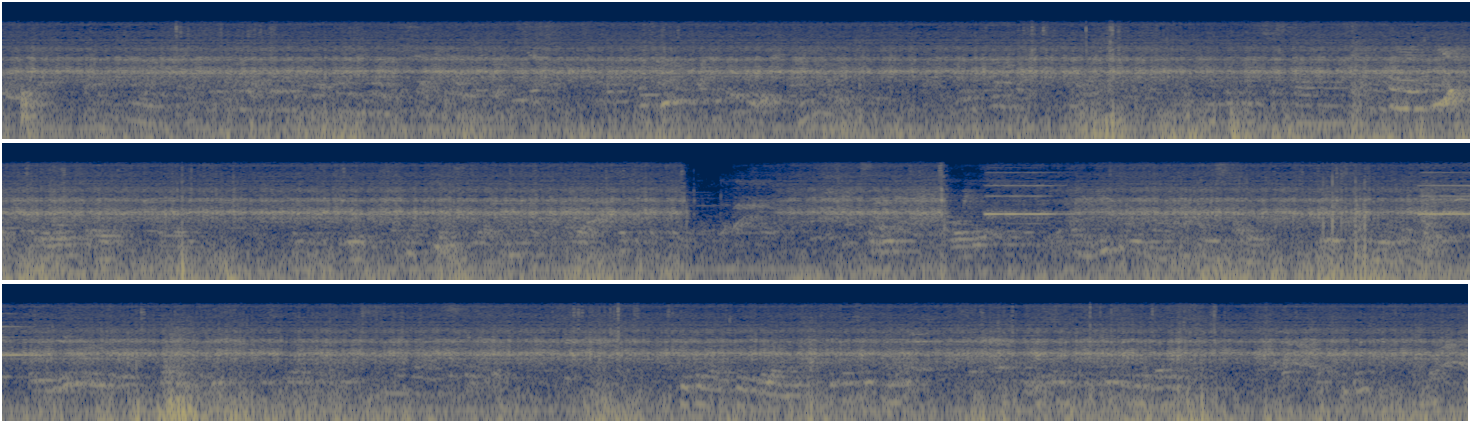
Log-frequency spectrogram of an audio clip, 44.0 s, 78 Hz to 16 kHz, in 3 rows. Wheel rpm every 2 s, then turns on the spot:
20, 20, 20, 20, 20, 20, 20, 20, 20, 20, 20, 10, 10, 20, 20, 20, 20, 20, 20, 20, 20, 20.
0-44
